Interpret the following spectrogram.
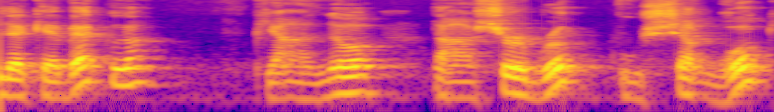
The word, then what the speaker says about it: Sherbrooke: dans sherbrooke ou sherbrooke y en a qui préfèrent dire sherbrooke mais en fait c'est sherbrooke parce que le nom vient d'un lord anglais britannique donc ça se dit qu'avec de la façon le prononcé de la façon anglais y sont dispo de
